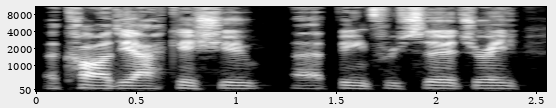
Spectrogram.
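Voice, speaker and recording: Low, flat-voiced man. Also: normal speed, no room sound, clean studio sound. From Wales. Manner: rambling, self-correcting, chuckles while telling stories. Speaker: guest. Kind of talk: casual podcast interview.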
